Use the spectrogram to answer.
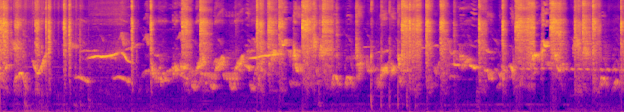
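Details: White-rumped shama parents feeding their chicks while protective and alert to danger. The birds come from Gayo Lues forest in Aceh's Leuser mountains. Short whistled and slurred notes are interrupted by frequent loud broadband scratchy bursts.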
